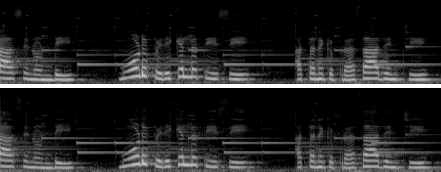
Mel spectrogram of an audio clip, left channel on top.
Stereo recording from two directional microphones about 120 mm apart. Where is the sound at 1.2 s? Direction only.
50° left (ahead or behind).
